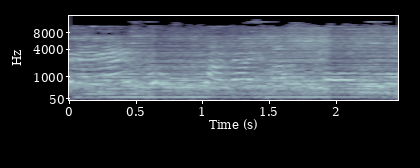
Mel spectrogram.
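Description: Parade music playing, with children's high voices calling out in the crowd just after the start and again about a second in.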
